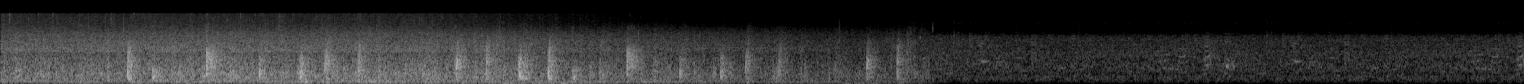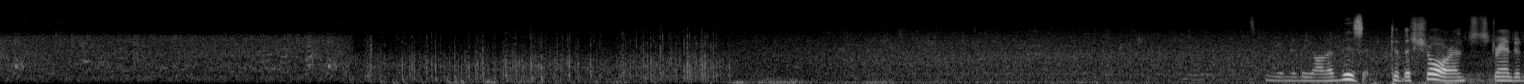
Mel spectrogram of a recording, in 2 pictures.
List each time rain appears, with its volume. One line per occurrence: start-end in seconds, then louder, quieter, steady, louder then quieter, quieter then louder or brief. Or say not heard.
0.0-30.4 quieter.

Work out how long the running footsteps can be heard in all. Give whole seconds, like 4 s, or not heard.
8 s.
